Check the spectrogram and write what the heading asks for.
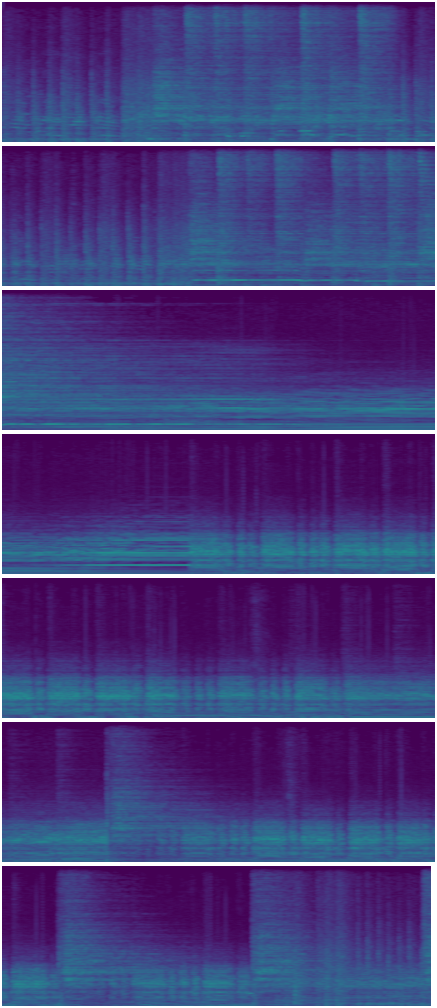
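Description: Punk rock band playing live in a small room: distorted electric guitars, bass and drum kit. About nine seconds in the drums drop out and the guitars hold ringing chords for several seconds, then the full band comes crashing back in about fifteen seconds in.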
